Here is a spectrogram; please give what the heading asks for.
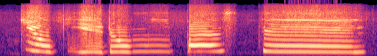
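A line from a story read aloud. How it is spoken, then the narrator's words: Sobbing. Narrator (Spanish): sollozaba Estela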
